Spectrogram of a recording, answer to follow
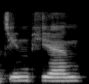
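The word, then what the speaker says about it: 今天: Nah, yang J, Jintian, J ini kayak C, ya, CIN.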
